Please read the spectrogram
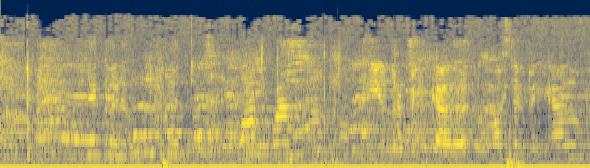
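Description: Chatter of many overlapping adult and small-child voices in a room, with two dull thumps, about a second in and near the end.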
